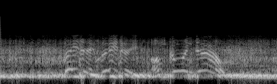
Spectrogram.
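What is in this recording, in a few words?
English aircraft destroyed mood med; War Thunder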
